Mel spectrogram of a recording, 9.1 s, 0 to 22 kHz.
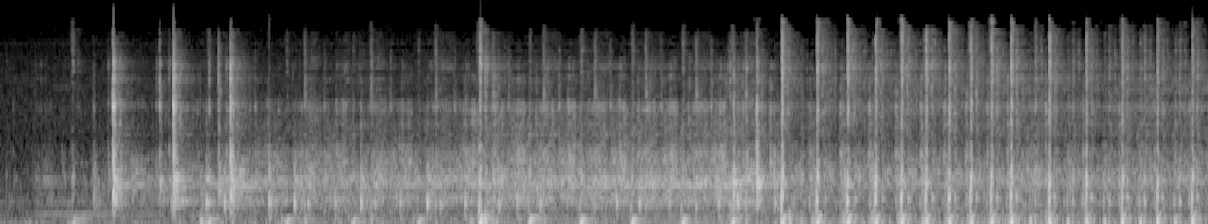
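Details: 1947 Petter A2 stationary engine after Zenith 24T2 carburettor ultrasonic clean and new fuel pipes: catches after a few slow puffs, then settles into crisp even firing about five beats a second; starts and runs cleanly, though a leak remains.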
